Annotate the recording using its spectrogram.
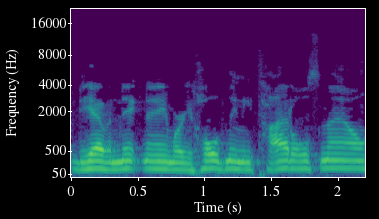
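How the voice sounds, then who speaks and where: This man has an unremarkable speaking voice, fairly high in pitch, and he talks at a fairly quick pace. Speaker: wrestling ring announcer. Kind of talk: interview answer.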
